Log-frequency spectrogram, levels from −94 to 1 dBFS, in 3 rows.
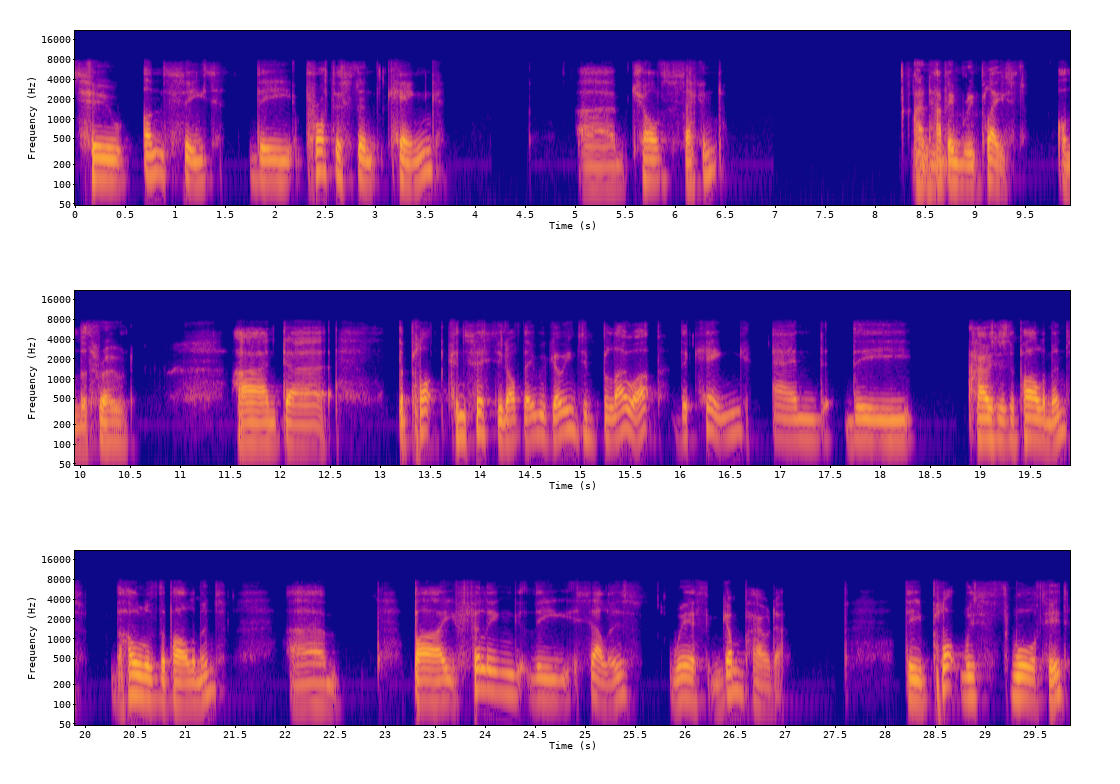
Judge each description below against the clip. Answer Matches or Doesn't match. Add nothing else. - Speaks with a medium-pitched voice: Doesn't match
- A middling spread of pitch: Matches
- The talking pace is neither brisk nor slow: Doesn't match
